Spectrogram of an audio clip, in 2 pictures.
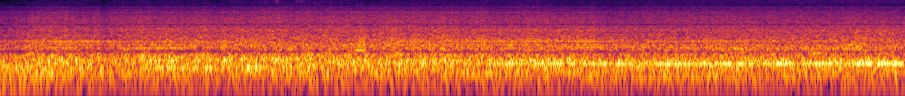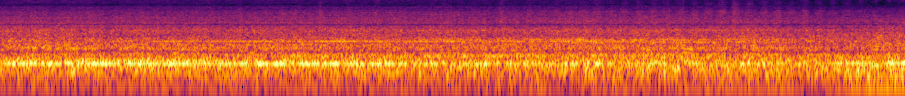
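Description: The Indian Pacific passenger train running, a steady rolling rumble and rail noise with a faint steady hum.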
